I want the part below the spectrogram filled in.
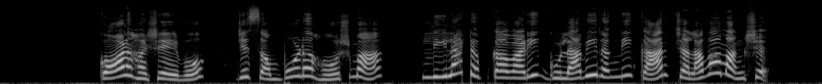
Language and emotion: Gujarati, disgusted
